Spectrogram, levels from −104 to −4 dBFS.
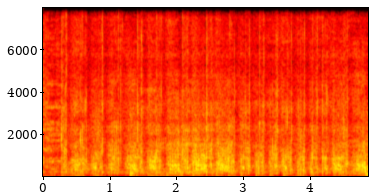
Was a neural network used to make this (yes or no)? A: yes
